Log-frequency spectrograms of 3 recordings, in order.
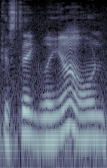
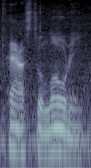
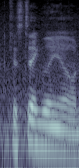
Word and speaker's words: Castiglione: So 1 out double, and that'll bring up Castiglione. Pete is 0 for 1. Matt, if you're still here, I'm assuming that it's pronounced like Joe's last name and not Castelloni.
